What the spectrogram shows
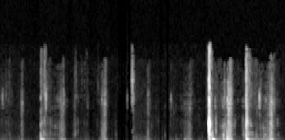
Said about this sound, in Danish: Hvis det ikke er en plastikblomst, så kan man spise knuppen. Så spiser du knuppen.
